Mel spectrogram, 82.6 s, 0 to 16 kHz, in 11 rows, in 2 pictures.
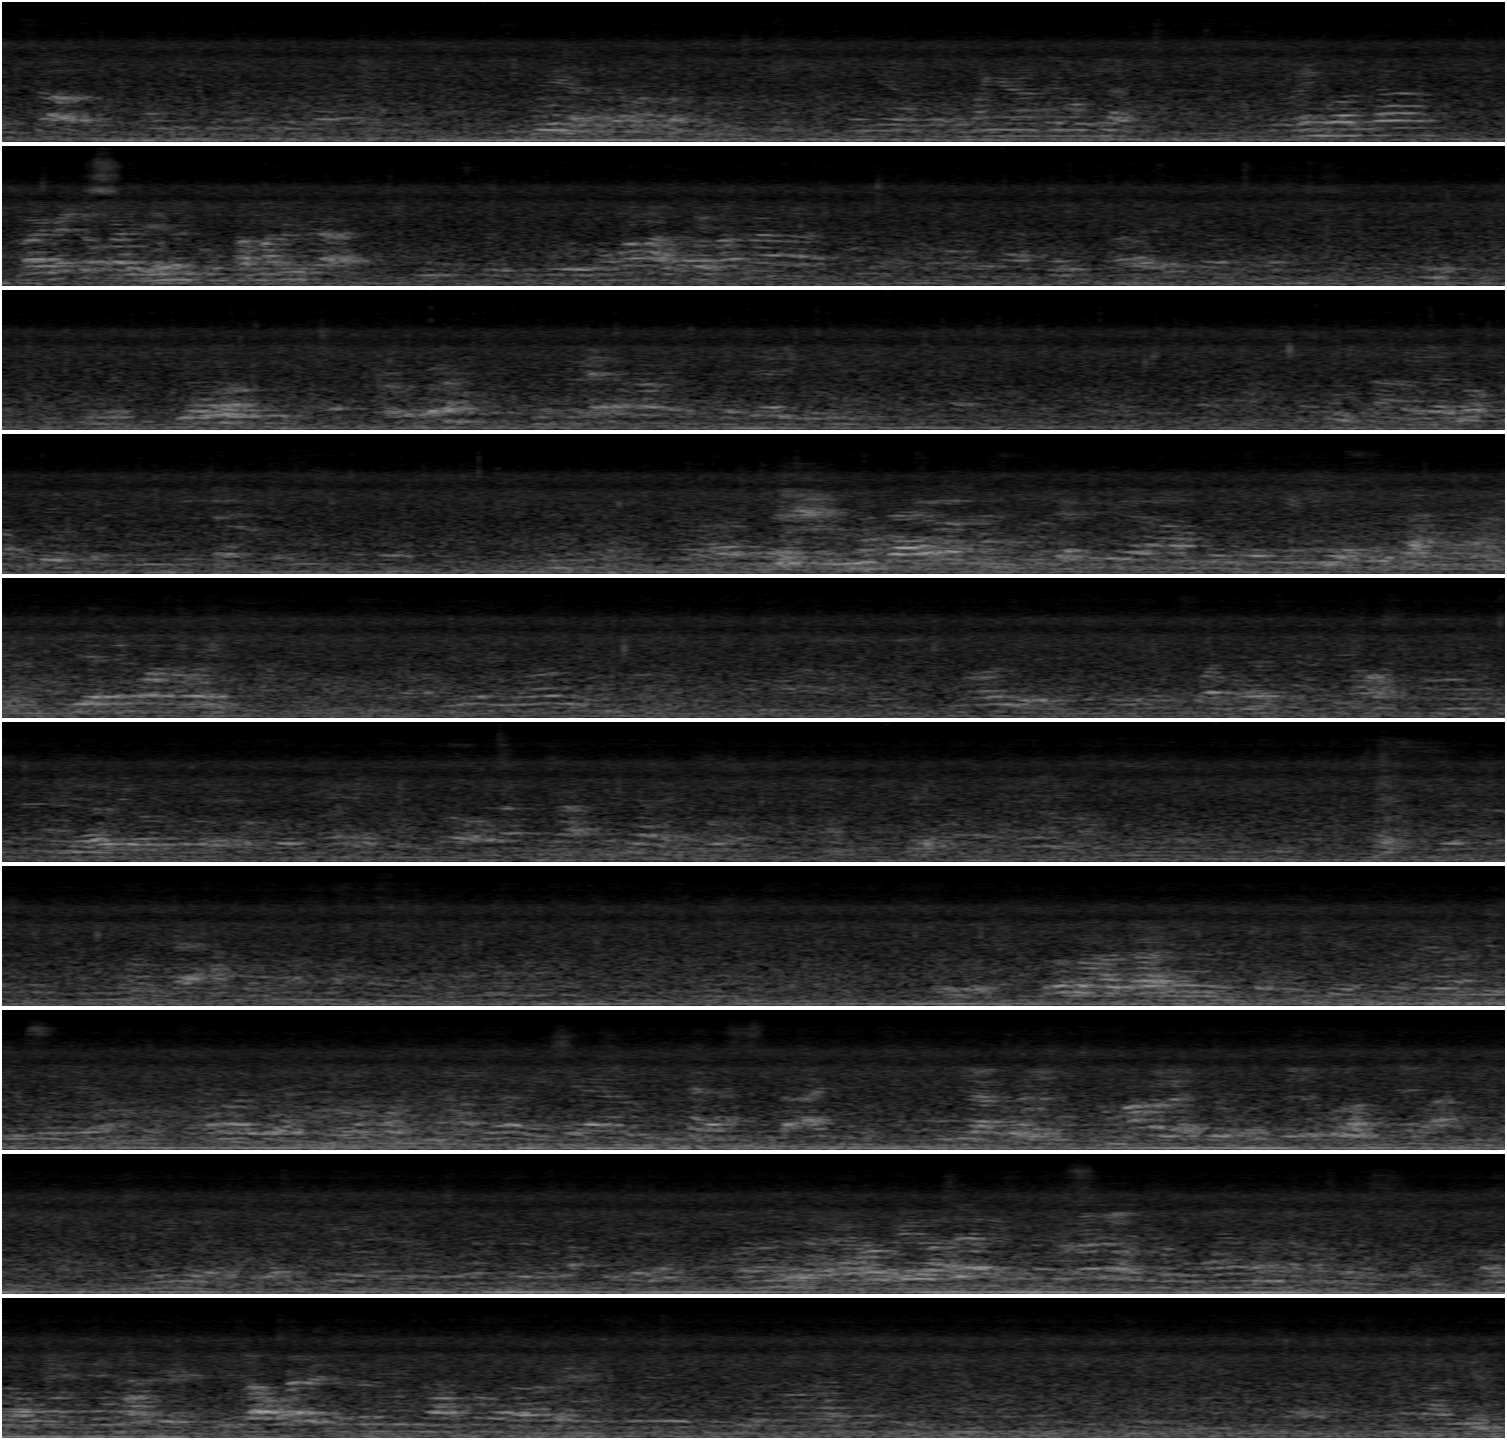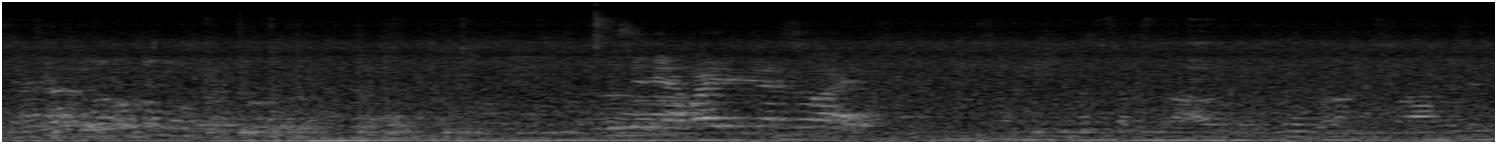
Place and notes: Descripción
Sonido Tónico: Lluvia, gente hablando
Señal sonora: Carros pasando y grito
Micrófono dinámico (Celular)
Altura 1.33 cm
Duración 3:13
Grabado por Luis Miguel Henao - Daniel Zuluaga Pérez
23 September 2021, ~16:00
